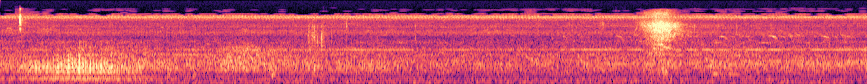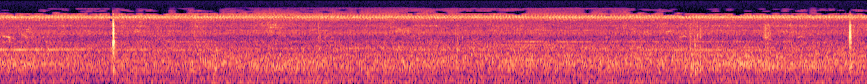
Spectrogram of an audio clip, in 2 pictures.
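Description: Steady outdoor background noise on an open field. A short pitched call sounds in the first half-second, a brief high chirp comes about three seconds in, and there are a few faint clicks.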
